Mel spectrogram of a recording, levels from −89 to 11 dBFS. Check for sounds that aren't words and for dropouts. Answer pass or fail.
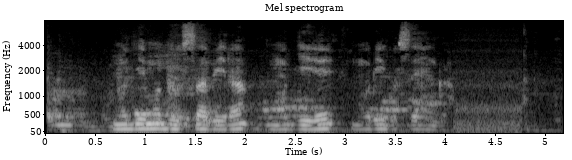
pass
